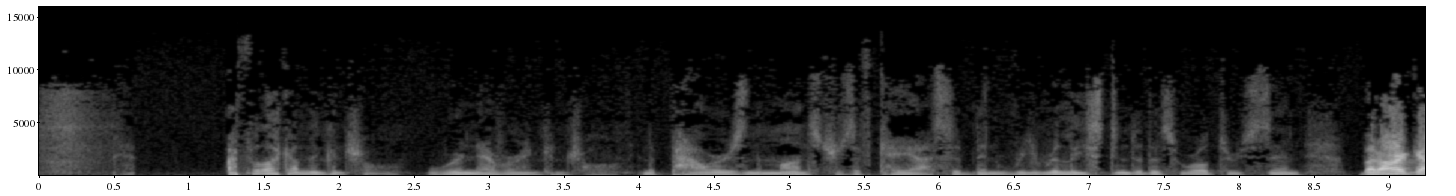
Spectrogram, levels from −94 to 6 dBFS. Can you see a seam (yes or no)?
yes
